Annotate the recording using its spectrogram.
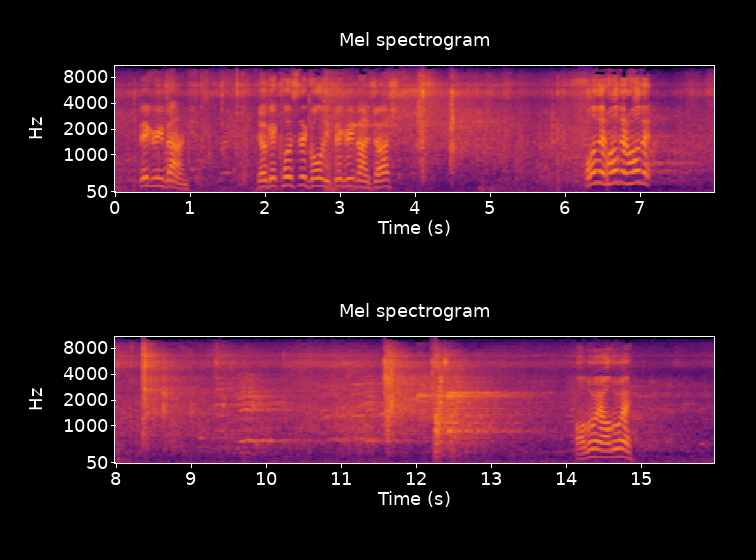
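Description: Players shout loudly across an echoing rink.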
